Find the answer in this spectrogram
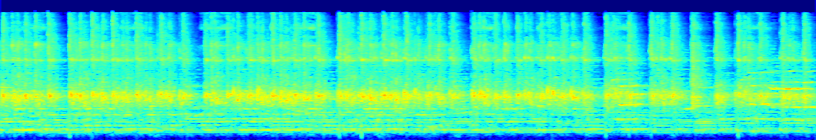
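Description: Live Spanish folk dance music: plucked string instruments playing a rhythmic tune, with castanets clicking in the dancers' hands.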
